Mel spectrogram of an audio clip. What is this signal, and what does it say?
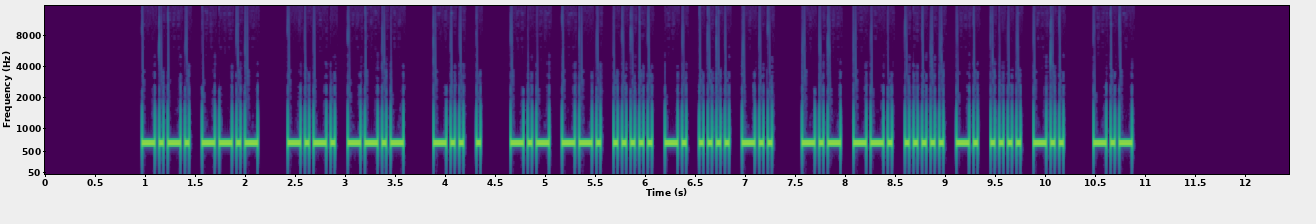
Morse code, heard as a keyed tone, about 28 wpm, 700 Hz. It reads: CQ CQ DE KG5NHD KG5NHD K
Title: Common QSO Phrases Encore 28wpm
